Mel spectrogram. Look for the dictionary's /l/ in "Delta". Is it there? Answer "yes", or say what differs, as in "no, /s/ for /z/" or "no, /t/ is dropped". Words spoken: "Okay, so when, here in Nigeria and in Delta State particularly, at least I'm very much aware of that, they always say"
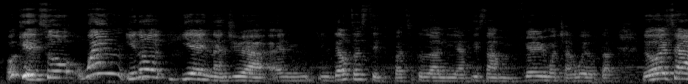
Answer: yes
